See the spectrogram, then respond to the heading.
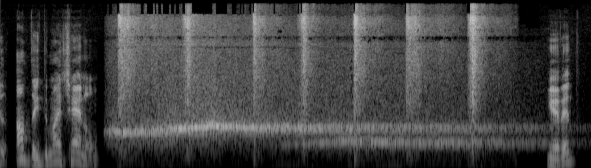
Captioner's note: tumbleweed sounds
